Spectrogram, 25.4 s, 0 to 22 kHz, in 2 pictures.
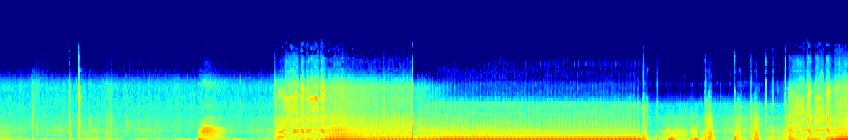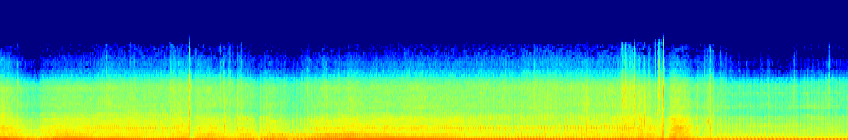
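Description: Suzuki RMX450Z's single-cylinder four-stroke dirt-bike engine starting about five seconds in and running. It cuts out about ten seconds in, is restarted a couple of seconds later, and then runs on with the revs rising and falling.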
